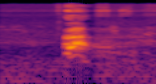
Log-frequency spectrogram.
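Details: Jack Russell Terrier giving a single short, sharp bark, a loud burst with a quick stop, while a woman speaks Latvian nearby.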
